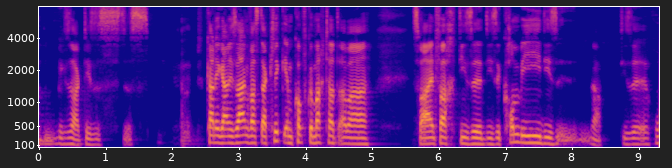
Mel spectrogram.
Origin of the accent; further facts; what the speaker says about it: Luxembourg; oder ich bin ja ein Luxemburger und bin in Luxemburg groß geworden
